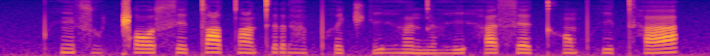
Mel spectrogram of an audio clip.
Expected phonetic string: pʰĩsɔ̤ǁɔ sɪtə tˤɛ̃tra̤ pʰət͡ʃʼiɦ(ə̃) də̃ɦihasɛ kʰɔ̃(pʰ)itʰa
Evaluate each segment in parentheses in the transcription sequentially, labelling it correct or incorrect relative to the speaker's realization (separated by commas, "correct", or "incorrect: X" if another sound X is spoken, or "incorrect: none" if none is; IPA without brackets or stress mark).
correct, correct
